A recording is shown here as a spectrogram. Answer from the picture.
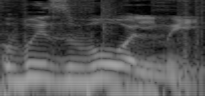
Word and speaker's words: визвольний: тому правильний варіант саме визвольний визвольний визвольний визвольний визвольний визвольний зафіксували на початку X століття в Україні був визвольний рух наголос на о визвольний продовжуємо екзамен іноді люди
